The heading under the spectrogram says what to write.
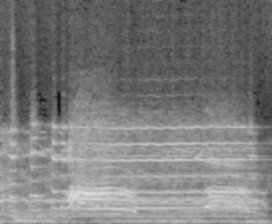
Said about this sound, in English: And then she threw up her hands and shrieked.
